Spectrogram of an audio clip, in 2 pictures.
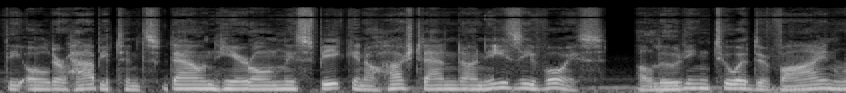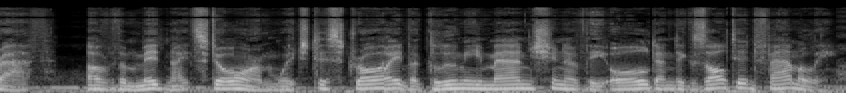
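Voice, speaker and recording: A man's voice: medium pitch, a little slow, hardly any pauses, soft background music, natural voice. A man playing an eerie, knowing voice from a tomb, speaking solemn, literary lines in a gothic horror audio drama. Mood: solemn, ominous. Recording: clearly noisy, ambient soundscape behind. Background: dark horror ambience.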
